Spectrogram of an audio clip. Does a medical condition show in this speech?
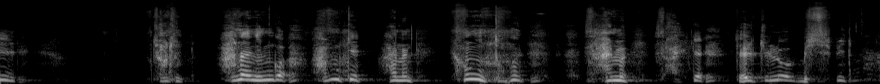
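Yes: cerebral palsy.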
